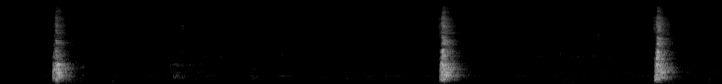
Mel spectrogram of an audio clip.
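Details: French Bulldog indoors watching a deer eat birdfood through glass, wanting to hunt it; three sharp, loud single barks spaced a few seconds apart, with quiet room between them and a faint soft rustle.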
